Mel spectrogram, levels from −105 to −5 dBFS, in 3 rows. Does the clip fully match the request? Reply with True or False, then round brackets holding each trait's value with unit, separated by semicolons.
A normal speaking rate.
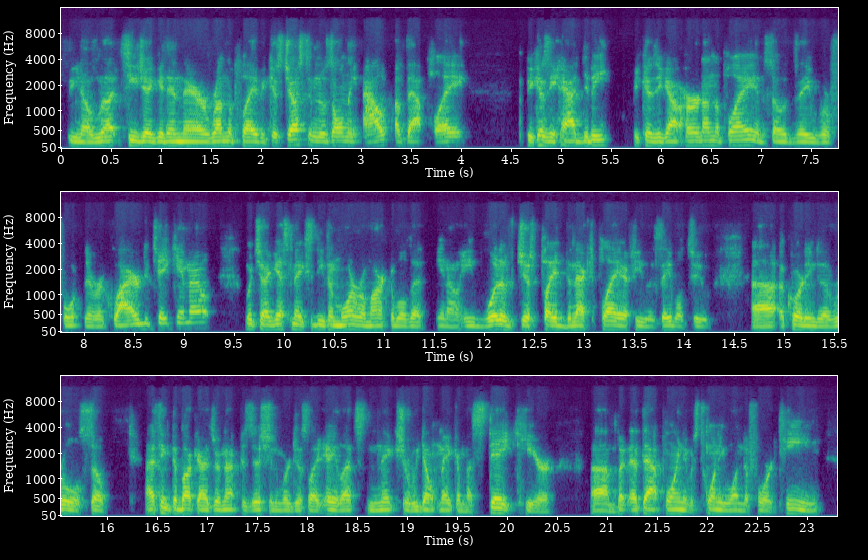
False (265 wpm)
